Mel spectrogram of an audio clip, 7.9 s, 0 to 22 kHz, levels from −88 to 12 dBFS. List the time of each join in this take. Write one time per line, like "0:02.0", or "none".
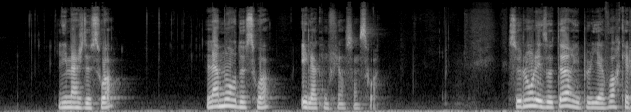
0:03.6
0:06.3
